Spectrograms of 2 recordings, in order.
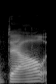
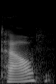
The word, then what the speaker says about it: dao: chinese symbol that's cool dao is a form of chinese buddhism guys and oh i just love it it's spelled t-a-o but it could also be spelled d-a-o and it's spelled dao not tau that's so cool so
